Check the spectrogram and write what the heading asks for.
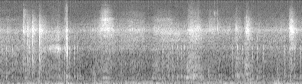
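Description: Scattered light clicks and taps of a hand wrench and tools being worked on a motorcycle's swing-arm pivot pin, a few irregular clicks at a time with a quieter stretch in the middle.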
